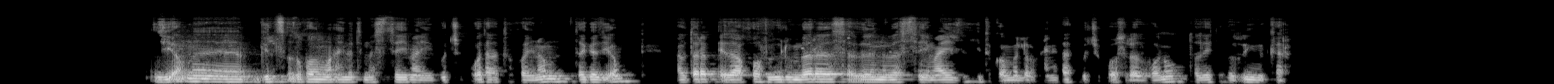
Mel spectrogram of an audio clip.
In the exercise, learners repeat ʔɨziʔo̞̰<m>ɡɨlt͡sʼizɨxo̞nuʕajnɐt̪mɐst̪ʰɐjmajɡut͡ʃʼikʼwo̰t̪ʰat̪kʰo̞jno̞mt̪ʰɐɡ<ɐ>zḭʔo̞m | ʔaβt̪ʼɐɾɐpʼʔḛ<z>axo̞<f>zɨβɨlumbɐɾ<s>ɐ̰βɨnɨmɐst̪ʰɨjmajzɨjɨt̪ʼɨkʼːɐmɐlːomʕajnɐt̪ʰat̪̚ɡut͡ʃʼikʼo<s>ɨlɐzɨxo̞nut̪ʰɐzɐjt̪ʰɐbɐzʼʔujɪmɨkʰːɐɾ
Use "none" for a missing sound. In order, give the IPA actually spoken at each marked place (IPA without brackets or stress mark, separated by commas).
m, ɐ, z, f, s, s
